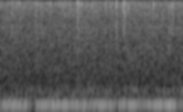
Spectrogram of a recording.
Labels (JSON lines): {"label": "anthrophony, boat engine", "recorder": "HydroMoth"}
